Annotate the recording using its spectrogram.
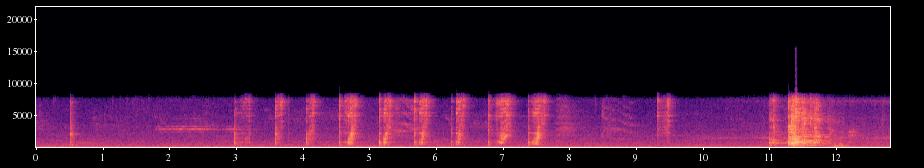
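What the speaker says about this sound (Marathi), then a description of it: "हे बघा आता लगेच आपण हे मिश्रण चांगलं सर्व मिक्स करून घ्यायचं" A spoon stirs wheat-flour churma into melted jaggery in a metal pot, making a series of close, sharp scraping clinks in an irregular rhythm. One louder clatter comes near the end, and no one speaks.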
